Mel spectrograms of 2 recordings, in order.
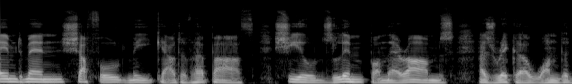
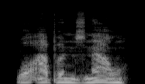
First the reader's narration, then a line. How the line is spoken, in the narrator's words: muttered Hardbread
